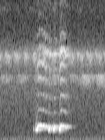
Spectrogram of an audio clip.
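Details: Zebra dove cooing: a short soft phrase of about three quick rolling notes run together, each slightly pulsed, lasting half a second, with faint steady hiss in the background.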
